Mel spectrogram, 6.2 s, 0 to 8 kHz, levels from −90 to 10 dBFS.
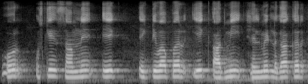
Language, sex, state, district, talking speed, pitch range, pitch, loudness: Hindi, male, Rajasthan, Jaipur, 105 wpm, 170-180 Hz, 175 Hz, -16 LUFS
